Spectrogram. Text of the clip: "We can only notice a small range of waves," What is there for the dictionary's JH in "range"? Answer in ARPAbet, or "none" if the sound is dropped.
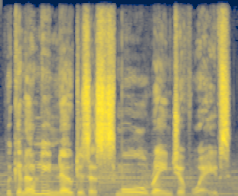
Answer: JH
